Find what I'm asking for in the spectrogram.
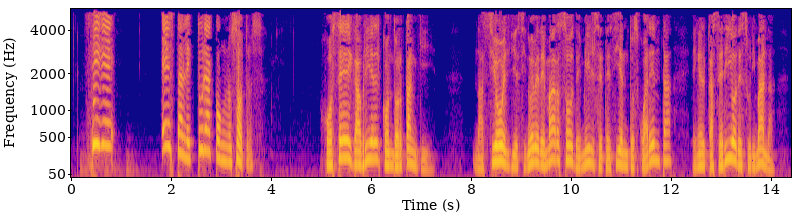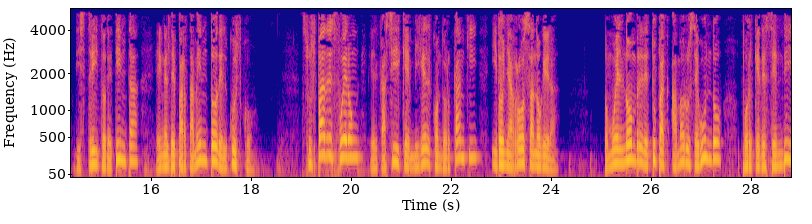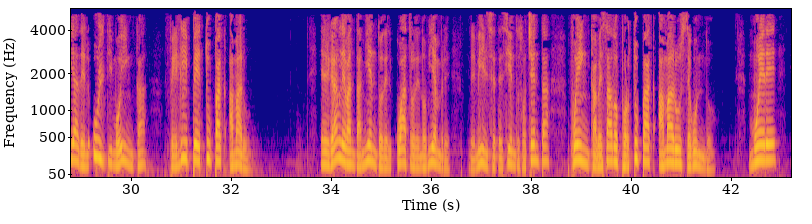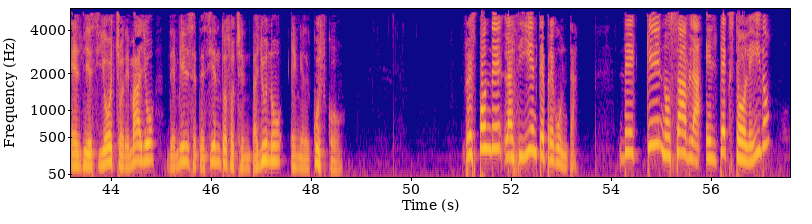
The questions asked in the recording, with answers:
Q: ¿De qué nos habla el texto leído?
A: El texto leído nos habla de la vida de José Gabriel Condorcanqui, más conocido como Túpac Amaru II.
